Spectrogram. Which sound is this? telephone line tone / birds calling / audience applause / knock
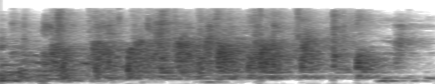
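audience applause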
